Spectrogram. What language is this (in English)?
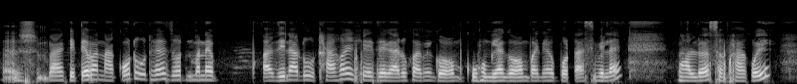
Assamese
